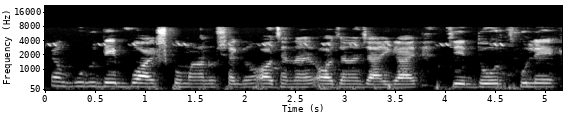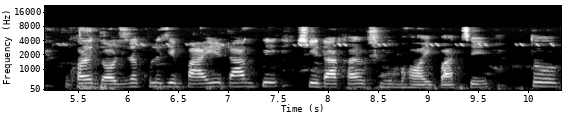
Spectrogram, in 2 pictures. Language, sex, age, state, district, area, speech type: Bengali, male, 18-30, West Bengal, Dakshin Dinajpur, urban, spontaneous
